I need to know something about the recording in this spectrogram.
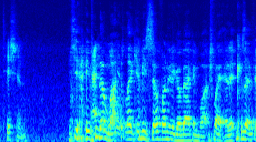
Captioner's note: laughing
